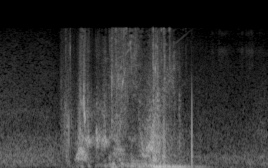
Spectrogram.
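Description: A game glider snaps open with a loud whooshing flutter.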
